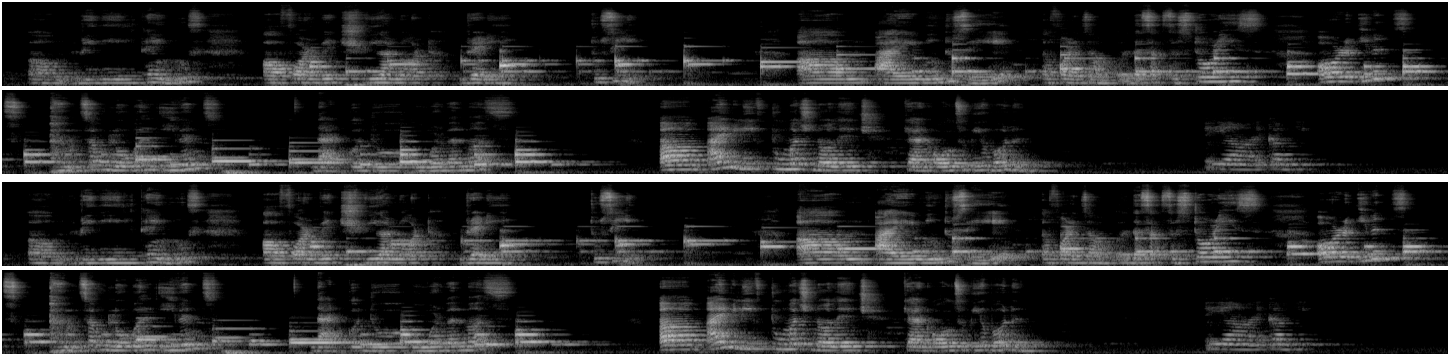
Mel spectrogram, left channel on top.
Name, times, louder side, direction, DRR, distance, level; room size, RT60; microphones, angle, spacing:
voice 1, 0.3-5.1 5.9-6.4 7.6-14.0 14.5-14.6 14.9-16.8 17.5-19.5 21.0-24.8, right 1 dB, 55° right, -1 dB, 0.7 m, -30 dB
sound 1, 2.7-2.8 3.1-4.3 4.6-5.5 5.7-7.2 7.6-8.1 8.3-9.2 9.5-10.0 10.2-11.0 11.3-11.9 12.1-12.6 12.8-13.3 13.6-13.7 14.0-14.2 14.7-15.2 15.4-17.0 17.3-18.2 18.4-18.9 19.2-19.3 19.6-20.1, equal, 90° left, 0.5 m, -27 dB
voice 2, 26.5-27.5, right 1 dB, 15° left, -6 dB, 0.7 m, -37 dB
2.6 x 2.0 x 2.6 m, 0.89 s
head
